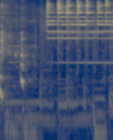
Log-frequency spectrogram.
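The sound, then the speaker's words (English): A brief chuckle gives way to a loud closing bell ringing rapidly and continuously, its bright, sustained metallic clang pulsing in quick repeated strikes to the end. “Oh, ladies and gentlemen, there's the closing bell.”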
